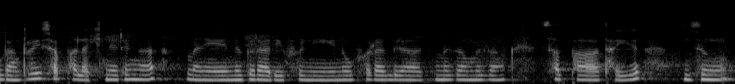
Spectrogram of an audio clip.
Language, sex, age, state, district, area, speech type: Bodo, female, 18-30, Assam, Udalguri, rural, spontaneous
